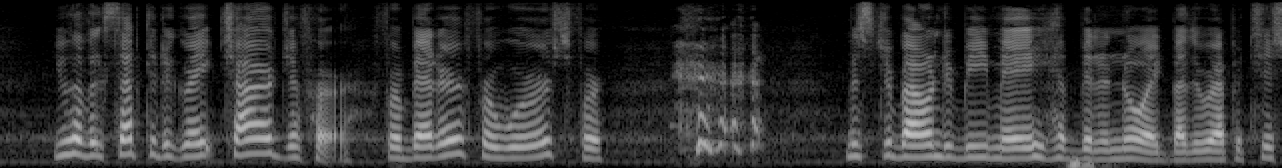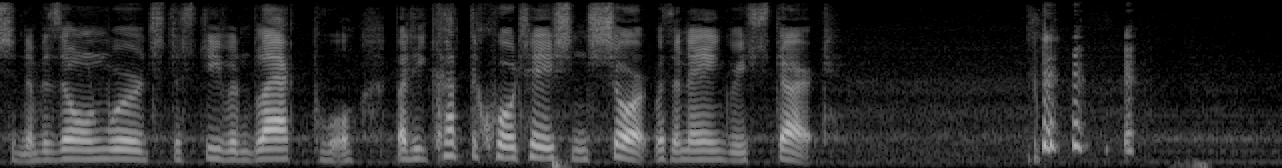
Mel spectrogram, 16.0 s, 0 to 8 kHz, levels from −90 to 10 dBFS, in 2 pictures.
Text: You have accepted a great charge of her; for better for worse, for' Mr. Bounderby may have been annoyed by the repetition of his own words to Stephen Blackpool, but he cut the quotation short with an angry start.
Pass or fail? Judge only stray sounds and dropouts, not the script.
fail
